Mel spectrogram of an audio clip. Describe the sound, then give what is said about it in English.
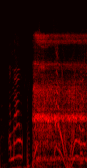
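A voice imitates a loud snore from the character French Toast, off screen: a throaty, groaning intake followed by a long, raspy, whistling exhale, with no other sounds around it. “French Toast begins to snore from off screen.”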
